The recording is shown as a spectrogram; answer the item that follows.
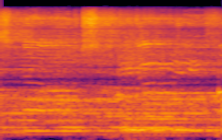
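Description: Live pop-rock band playing a song with sung vocals, recorded from among the audience in a concert hall; the recording is loud and a little bassy.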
